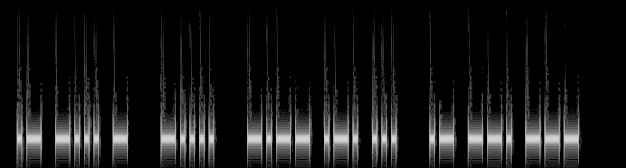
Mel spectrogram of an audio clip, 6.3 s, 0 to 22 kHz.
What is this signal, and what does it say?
Morse code, heard as a keyed tone, about 25 wpm, 700 Hz. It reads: ABT 6 YRS AGO
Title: Practice QSO - Exchange 3 - More Info - 25wpm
